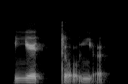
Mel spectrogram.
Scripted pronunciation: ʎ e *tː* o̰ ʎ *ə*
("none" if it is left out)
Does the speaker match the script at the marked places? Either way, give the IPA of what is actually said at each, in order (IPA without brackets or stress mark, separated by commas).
tː, ə̰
